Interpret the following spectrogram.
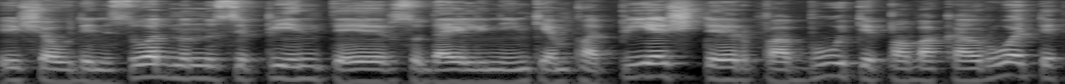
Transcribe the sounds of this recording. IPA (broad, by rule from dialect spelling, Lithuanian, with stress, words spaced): ɪ ʃʲɛʊˈdʲɪnʲɪ ˈsuɔdnɐ nʊsʲɪˈpʲiːnʲtʲɪ ɪr sʊ ˈdɐɪlʲɪnʲɪŋʲkʲiɛm pɐˈpʲiɛʃʲtʲɪ ɪr pɐˈbuːtʲɪ pɐʋɐkɐˈruɔtʲɪ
